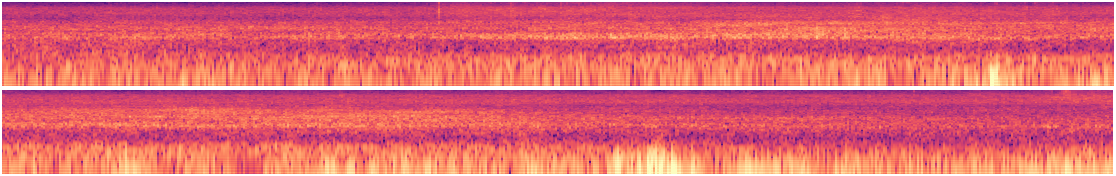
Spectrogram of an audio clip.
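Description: Wind buffeting an outdoor camera microphone, a low uneven rumble with stronger gusts about four seconds in and again near six and a half seconds.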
